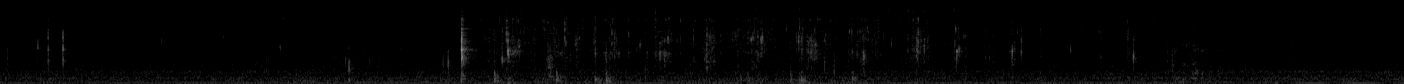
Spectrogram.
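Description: Seasoned raw chicken leg meat squishing faintly as a gloved hand kneads it in a ceramic dish. The sound starts with a sharp knock about four and a half seconds in, followed by several seconds of irregular soft wet squelches and clicks.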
